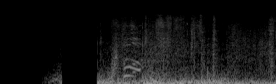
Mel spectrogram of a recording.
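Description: A rocket explosion booms nearby.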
